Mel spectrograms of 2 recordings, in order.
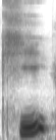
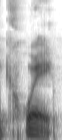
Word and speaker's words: quay: the first one wrong i think it's supposed to be pronounced key but i actually say quay so you can check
